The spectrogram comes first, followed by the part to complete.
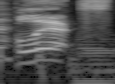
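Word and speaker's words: Blitzø: Uh Blitzo. The O is silent.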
